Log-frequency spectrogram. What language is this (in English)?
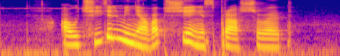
Russian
